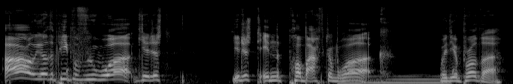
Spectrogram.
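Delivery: high chatty put-on voice; high put-on voice, chatting to the pub locals; lightly voiced chirpy character. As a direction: chat up the pub regulars in a high voice.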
